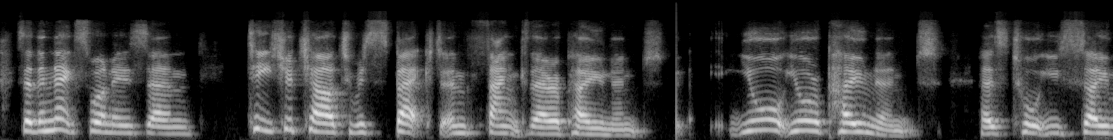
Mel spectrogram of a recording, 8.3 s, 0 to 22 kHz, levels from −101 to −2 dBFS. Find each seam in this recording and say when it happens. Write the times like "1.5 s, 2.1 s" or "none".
none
